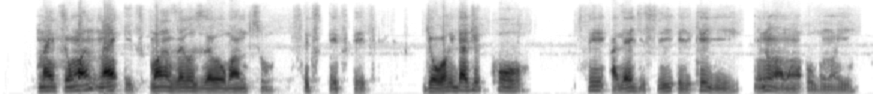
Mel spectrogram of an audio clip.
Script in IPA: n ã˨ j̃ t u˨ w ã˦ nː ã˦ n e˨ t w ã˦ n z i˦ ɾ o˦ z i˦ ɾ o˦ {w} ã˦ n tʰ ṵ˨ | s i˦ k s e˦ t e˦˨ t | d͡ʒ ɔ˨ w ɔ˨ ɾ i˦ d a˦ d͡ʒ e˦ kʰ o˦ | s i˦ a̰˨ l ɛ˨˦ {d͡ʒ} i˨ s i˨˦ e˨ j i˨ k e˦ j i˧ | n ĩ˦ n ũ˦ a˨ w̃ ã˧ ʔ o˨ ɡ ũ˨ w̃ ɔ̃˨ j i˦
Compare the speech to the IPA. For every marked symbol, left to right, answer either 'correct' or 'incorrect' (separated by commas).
correct, correct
